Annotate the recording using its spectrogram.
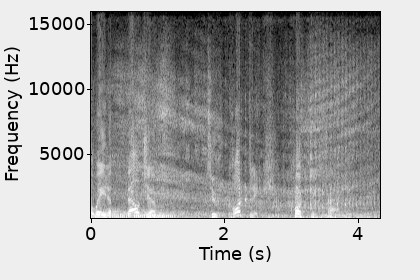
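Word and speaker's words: Kortrijk: to belgium to kortrik cortex that's actually actually how we pronounce it because mr gregory laporte the 2008 champion told me how to pronounce this so i got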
